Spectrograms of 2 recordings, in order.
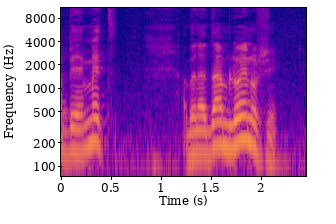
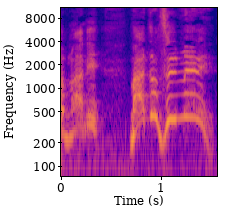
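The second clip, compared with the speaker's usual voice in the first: exasperated shout; 14 semitones higher, faster than usual. Retold or imitated. Noah fed up with the animals' demands, shouting high. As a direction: throw up your hands and shout it.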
